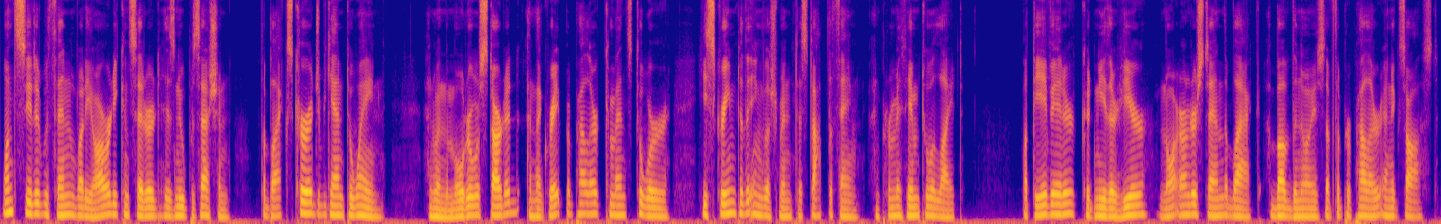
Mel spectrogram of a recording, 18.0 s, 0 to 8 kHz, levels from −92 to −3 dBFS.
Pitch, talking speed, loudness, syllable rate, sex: 115 Hz, 205 wpm, -19 LUFS, 6.2 syllables/s, male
